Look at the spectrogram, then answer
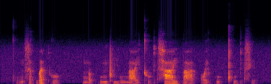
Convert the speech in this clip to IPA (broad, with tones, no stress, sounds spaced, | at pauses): kʷʰ ɐ˨˩ ŋ s ɐ˥ k̚ w ɐ˧ t̚ k ʊ˨˥ k̚ | ŋ ɐ˨ p̚ kʷ ɐ˧ ŋ pʰ iː˨ w ŋ aː˨ j kʰ ʊ˥ k̚ t͡sʰ aː˧ j p aː˨ k̚ ɔː˨˥ j kʷ ɐ˧ p̚ kʷʰ ɐ˥ k̚ t͡sʰ ɪ˨ k̚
